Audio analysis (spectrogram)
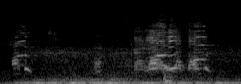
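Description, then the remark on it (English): Several guard geese honk loudly in short, overlapping calls, a cluster of harsh nasal honks over a steady low rumble of outdoor background noise, as they patrol the perimeter of a prison in southern Brazil. “The honking birds patrol the perimeter of the prison to make sure inmates don't escape.”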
